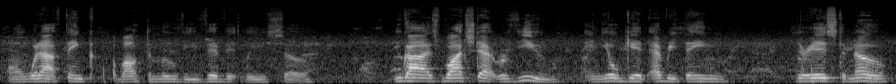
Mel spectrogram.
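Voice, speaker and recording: Man, Indian accent, casual slangy reviewer, rambling, tense bright tone. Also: medium pitch, a little hiss or hum. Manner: rambling, slangy, thinking aloud with many fillers. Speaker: movie reviewer. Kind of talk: casual spoken movie review.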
